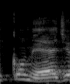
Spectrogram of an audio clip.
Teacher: temos aqui a semivogal e e depois a vogal a e comédia primeiro a semivogal i e depois a vogal a por isso nós temos um ditongo crescente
